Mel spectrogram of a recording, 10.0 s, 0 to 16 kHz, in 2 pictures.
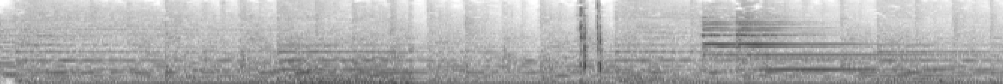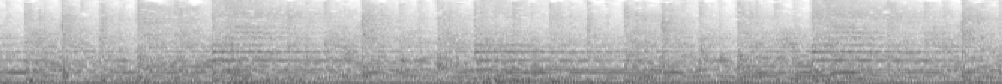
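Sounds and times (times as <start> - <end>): background music: 0.0 - 10.0
bell chime: 3.5 - 5.3.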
